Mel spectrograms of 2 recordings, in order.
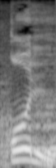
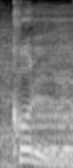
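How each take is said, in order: First: The first consonant is a deep back q sound. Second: The first consonant is a forward k sound. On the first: The speaker calls it right. "Tapi baca dengan huruf qaf" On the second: The speaker calls it wrong. "Jangan dibaca seperti kaf"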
